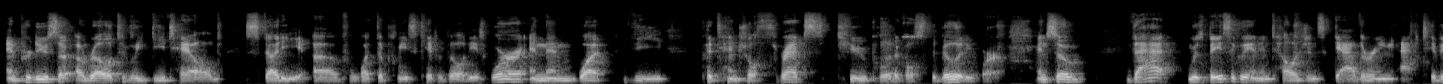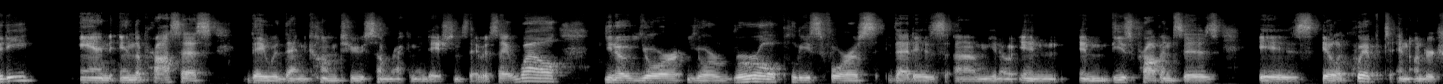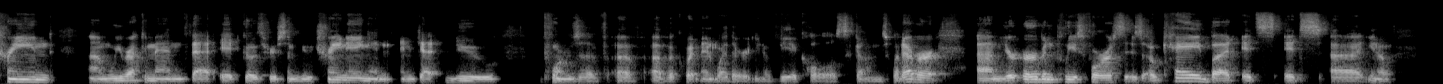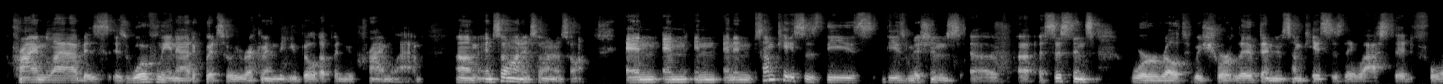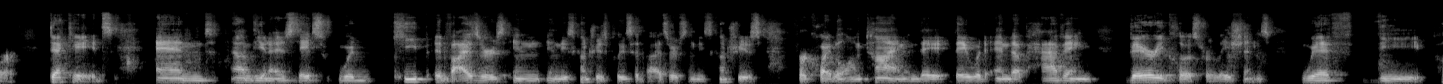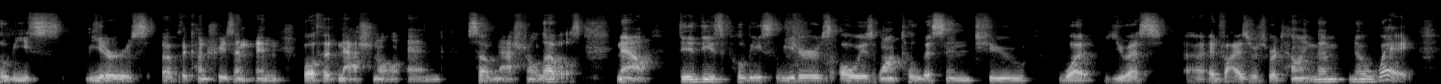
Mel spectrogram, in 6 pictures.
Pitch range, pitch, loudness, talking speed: 85-105 Hz, 90 Hz, -22 LUFS, 155 wpm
